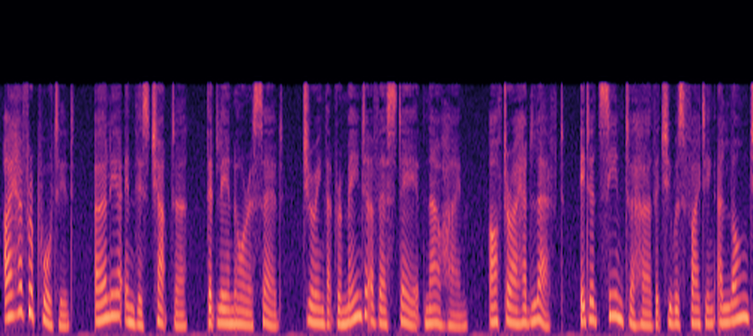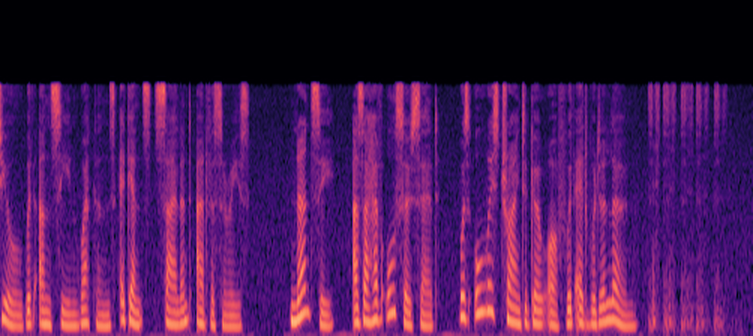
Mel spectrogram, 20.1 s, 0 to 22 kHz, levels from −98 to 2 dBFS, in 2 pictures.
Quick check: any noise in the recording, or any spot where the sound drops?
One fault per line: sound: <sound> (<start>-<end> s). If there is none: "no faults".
sound: laugh (18.7-19.7 s)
